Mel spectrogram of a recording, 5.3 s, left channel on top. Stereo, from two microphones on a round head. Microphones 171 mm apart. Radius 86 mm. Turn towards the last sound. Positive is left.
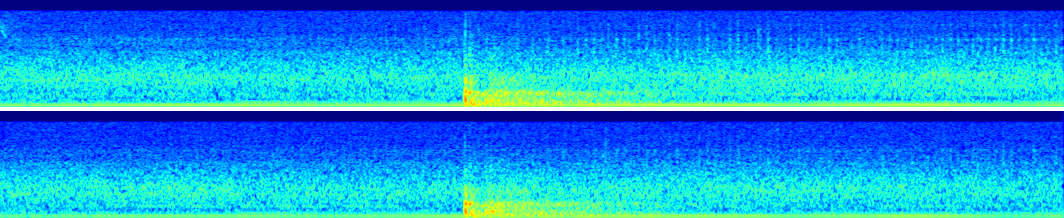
turn(degrees=15)  # may be behind; listen again after turning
